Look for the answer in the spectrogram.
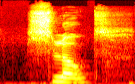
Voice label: "sloot", Dutch; klankstabiliteit

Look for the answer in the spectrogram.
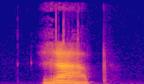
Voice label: "Raap", Dutch

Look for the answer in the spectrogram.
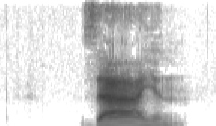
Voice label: "Zaaien", Dutch

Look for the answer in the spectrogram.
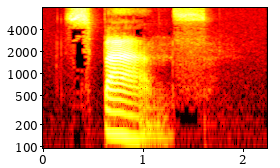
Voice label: "Spaans", Dutch

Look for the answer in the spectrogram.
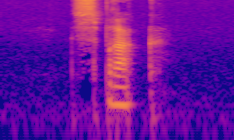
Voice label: "Sprak", Dutch

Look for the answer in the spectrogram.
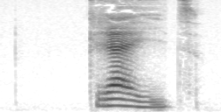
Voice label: "Krijt", Dutch

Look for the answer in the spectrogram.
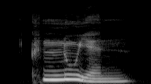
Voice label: "Knoeien", Dutch

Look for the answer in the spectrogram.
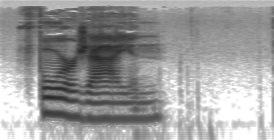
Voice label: "Voorzaaien", Dutch

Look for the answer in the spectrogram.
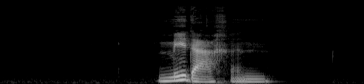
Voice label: "Middagen", Dutch

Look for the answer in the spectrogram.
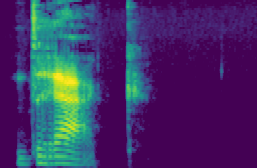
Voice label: "Draak", Dutch

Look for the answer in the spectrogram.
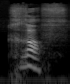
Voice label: "graf", Dutch; klankstabiliteit

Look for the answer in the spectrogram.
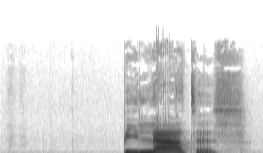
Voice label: "Pilates", Dutch

